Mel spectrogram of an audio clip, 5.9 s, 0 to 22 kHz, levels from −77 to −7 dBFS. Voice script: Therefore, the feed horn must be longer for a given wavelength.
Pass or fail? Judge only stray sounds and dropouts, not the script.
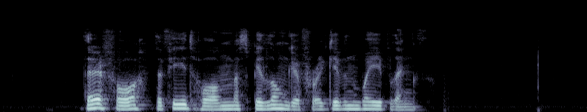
pass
